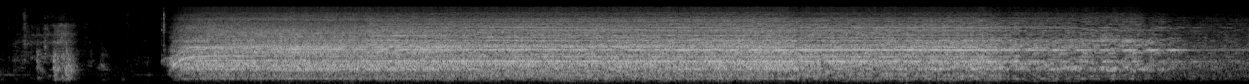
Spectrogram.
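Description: A hair dryer drying a piece of artwork starts abruptly after a couple of seconds of quiet fumbling, then blows as a loud, steady, close roar for about ten seconds before easing slightly at the end.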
